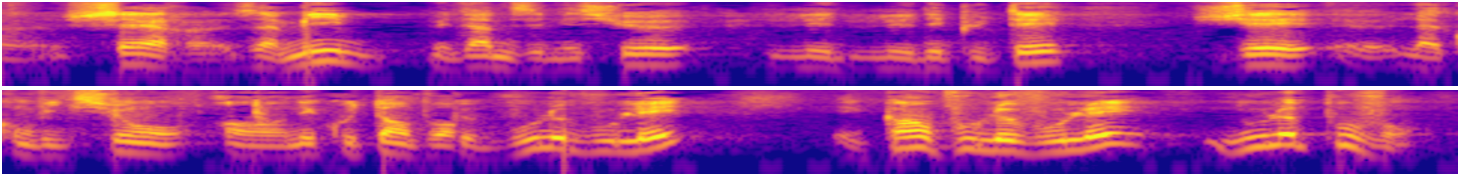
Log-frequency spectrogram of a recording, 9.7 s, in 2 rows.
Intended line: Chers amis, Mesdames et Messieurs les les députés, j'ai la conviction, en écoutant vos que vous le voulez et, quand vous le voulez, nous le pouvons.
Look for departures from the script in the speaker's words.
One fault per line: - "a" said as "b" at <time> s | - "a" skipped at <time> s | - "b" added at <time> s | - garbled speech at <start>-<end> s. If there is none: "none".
none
